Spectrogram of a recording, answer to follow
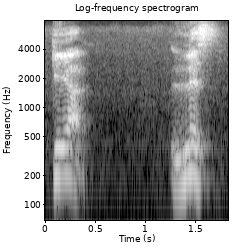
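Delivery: "Careless" broken in two with a pause before लेस; split into syllables. Shown as a demonstration. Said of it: "शब्दों को अलग अलग करना".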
